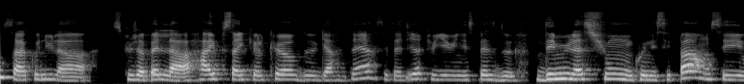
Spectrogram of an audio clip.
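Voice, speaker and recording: Agreeable woman interviewer, mellow tone. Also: medium pitch. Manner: affirming, quick agreement, hesitant restarts. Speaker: podcast host. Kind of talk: interview conversation.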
